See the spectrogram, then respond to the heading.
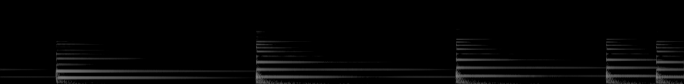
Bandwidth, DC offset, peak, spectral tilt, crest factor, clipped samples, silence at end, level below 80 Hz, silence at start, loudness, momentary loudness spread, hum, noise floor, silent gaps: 6.8 kHz; under 0.1%; -26 dBFS; -4 dB/octave; 22 dB; under 0.1%; 0 s; -72 dBFS; 0 s; -47 LUFS; 21 LU; none; -68 dBFS; none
